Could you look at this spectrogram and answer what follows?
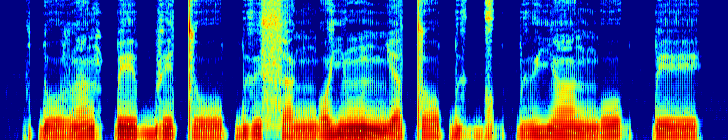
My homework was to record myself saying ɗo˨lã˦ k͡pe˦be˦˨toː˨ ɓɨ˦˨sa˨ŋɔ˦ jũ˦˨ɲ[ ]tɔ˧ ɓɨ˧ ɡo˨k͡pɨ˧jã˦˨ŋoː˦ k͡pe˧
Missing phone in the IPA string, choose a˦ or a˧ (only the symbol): a˧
